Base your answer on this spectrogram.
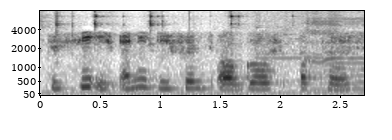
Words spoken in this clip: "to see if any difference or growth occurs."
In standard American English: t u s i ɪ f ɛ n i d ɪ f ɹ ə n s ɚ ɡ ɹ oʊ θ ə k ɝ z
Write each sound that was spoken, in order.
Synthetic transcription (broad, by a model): t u s i ɪ f ɛ n i d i f ɹ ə n s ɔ ɡ oʊ s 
